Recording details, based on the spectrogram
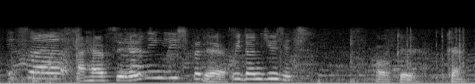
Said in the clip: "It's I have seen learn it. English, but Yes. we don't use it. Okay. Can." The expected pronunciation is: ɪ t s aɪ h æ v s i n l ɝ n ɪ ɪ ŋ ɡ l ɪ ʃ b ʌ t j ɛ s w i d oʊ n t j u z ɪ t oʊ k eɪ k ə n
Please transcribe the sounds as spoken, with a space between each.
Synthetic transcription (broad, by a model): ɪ t s aɪ h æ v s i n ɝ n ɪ ɪ ŋ ɡ l ɪ ʃ b ʌ t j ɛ w i d oʊ n t j u z ɪ t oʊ k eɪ k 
